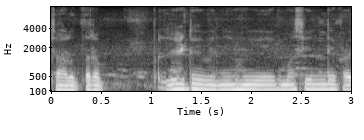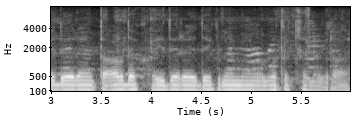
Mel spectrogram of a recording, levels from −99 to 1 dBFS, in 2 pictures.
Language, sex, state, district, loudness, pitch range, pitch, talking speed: Hindi, male, Chhattisgarh, Raigarh, -16 LUFS, 115-125 Hz, 120 Hz, 250 wpm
